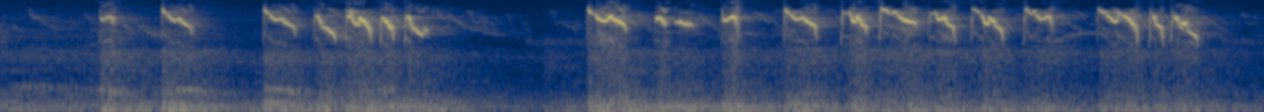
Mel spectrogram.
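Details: White-eye twittering for songbird training: scattered high chirps at first, then a lively run of a dozen rapid, falling notes lasting about three seconds.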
